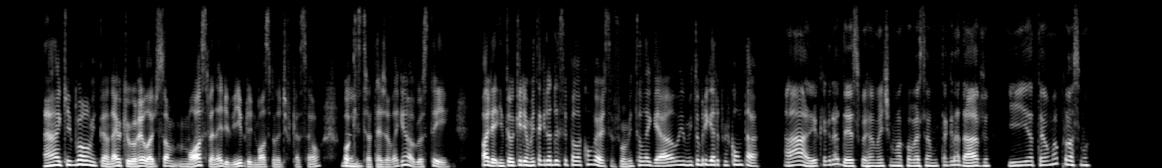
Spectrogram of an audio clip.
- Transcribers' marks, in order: none
- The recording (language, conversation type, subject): Portuguese, podcast, Como o celular e as redes sociais afetam suas amizades?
